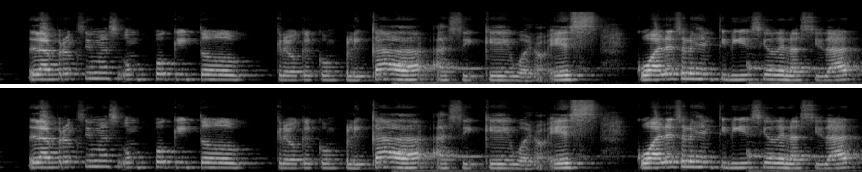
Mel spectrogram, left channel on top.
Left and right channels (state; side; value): identical; both; correlation 1.00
